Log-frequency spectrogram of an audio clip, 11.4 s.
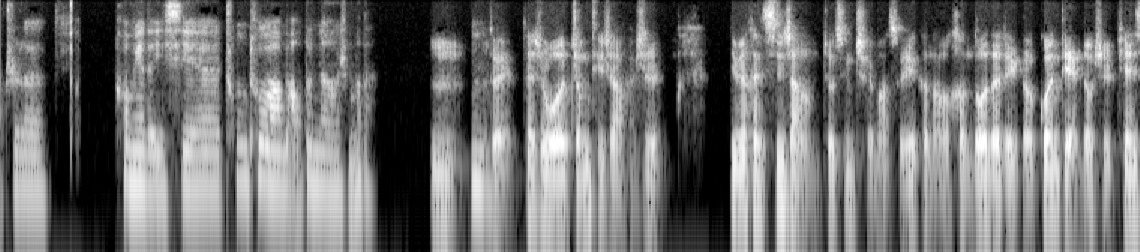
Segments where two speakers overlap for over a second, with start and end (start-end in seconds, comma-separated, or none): none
